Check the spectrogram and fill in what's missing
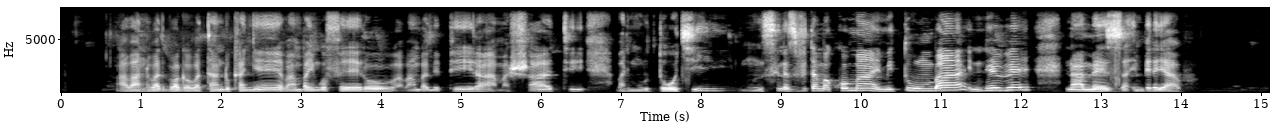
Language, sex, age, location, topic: Kinyarwanda, male, 18-24, Nyagatare, government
